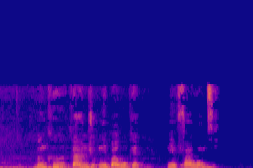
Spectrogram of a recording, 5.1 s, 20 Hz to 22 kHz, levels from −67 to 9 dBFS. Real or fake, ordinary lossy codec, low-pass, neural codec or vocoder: real; AAC, 32 kbps; 10.8 kHz; none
